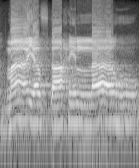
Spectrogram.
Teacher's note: maka cara membacanya, lam pada lafdzul jalalah adalah dibaca dengan tarkik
